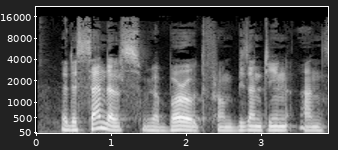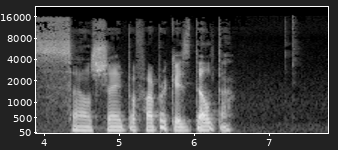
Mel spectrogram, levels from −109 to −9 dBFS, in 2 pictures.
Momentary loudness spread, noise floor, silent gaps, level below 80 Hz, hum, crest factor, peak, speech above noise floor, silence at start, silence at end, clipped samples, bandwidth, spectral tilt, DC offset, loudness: 13 LU; -73 dBFS; none; -58 dBFS; none; 20 dB; -2 dBFS; 52 dB; 0.35 s; 1.3 s; under 0.1%; 16.5 kHz; -5 dB/octave; under 0.1%; -21 LUFS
